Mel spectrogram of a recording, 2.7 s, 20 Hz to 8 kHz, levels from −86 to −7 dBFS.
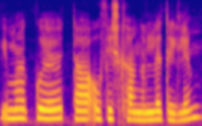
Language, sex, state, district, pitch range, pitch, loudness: Wancho, female, Arunachal Pradesh, Longding, 185-215 Hz, 200 Hz, -14 LUFS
